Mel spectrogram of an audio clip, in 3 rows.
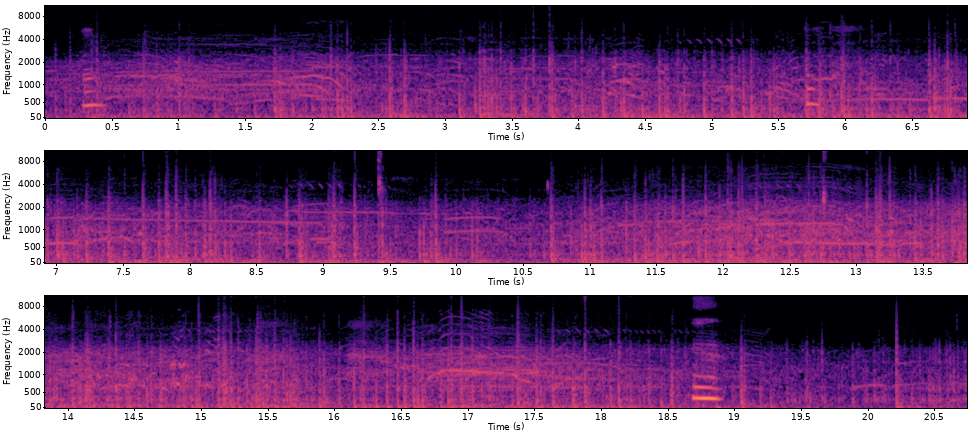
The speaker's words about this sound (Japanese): あ、ほらお兄さん、次は目玉の50連発花火ですよ。わあ、すごいすごい、綺麗ですねお兄さん。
